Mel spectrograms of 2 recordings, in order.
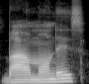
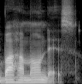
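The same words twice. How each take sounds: First: The H sound in the middle is silent. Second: The H sound in the middle is pronounced. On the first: The speaker calls it right. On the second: The speaker calls it wrong. "No, wrong. ... There's no H"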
